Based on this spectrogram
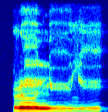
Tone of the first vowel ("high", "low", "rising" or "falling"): falling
